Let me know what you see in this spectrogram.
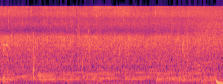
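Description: Chopped onions, curry leaves and mustard seeds sizzling in hot oil in a pan as they are stirred with a wooden spatula, with a few light clicks of the spatula.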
